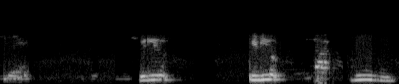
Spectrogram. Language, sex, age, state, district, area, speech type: Telugu, female, 60+, Telangana, Hyderabad, urban, conversation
